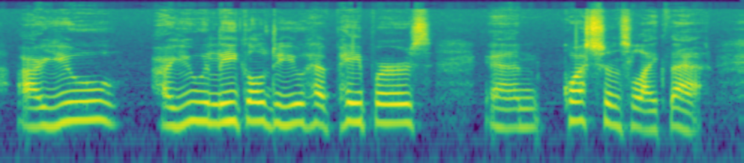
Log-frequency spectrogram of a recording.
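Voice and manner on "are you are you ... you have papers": play-acted loud, in-your-face shouting. Recounting a man screaming questions in another man's face: imitating a man yelling. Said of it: "yelling at him".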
